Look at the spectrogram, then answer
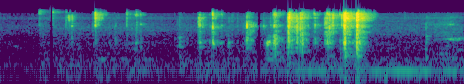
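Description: Someone types an ipconfig command on a computer keyboard, close crisp key taps in short irregular bursts that build to a quick, denser run before stopping, over a faint low hum with no talking.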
